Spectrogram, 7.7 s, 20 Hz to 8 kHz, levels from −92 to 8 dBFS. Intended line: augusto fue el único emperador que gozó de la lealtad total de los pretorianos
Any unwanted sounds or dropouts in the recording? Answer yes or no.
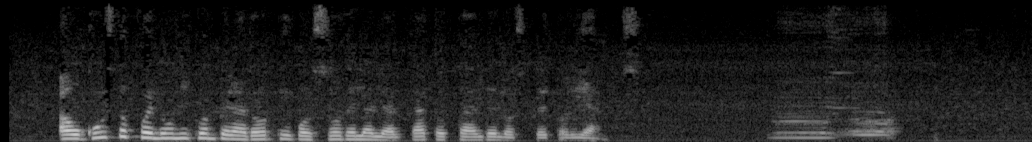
yes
